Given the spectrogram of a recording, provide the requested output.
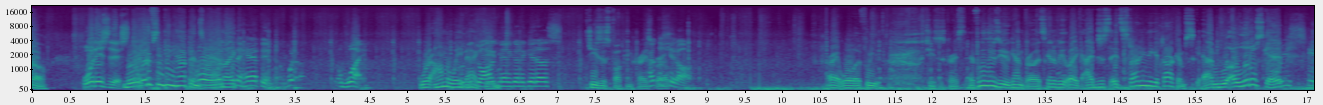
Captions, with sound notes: -Bro. -What is this? What if something happens? -Nothing is gonna happen. What? -We're on the way back, dude. -Is the Dogman gonna get us? -Jesus fucking Christ. Cut this shit off. All right, well, if we... [sighs] Jesus Christ, if we lose you again, bro, it's gonna be, just. It's starting to get dark. I'm a little scared.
